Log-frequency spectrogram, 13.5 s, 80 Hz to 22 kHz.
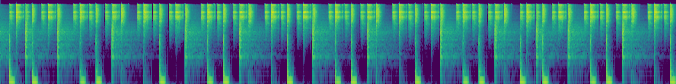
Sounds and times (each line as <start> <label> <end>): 0.0 snare 1.5
0.0 hihat 13.5
0.0 tambourine 13.5
9.9 snare 12.9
